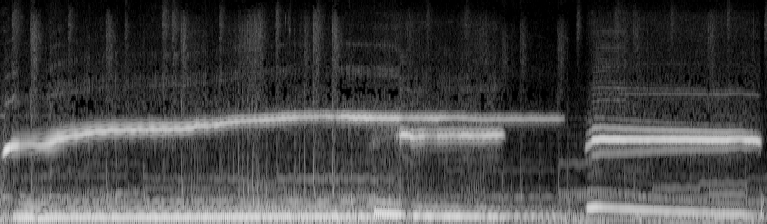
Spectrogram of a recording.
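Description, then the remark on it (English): A voice produces a high, whistle-like hum over a low droning tone, the pitch gliding slowly like a radio being tuned, with a brief break before it resumes. Fairly loud. “Yeah, put the hum really hot so it's the same pitch as a whistle.”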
